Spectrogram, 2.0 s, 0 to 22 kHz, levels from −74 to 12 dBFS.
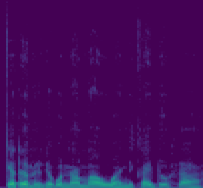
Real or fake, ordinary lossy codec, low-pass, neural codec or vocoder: fake; none; none; codec, 44.1 kHz, 3.4 kbps, Pupu-Codec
